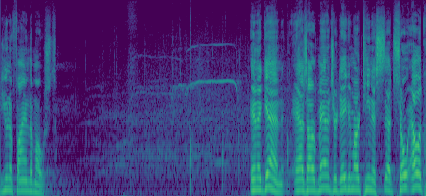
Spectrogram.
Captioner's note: applause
